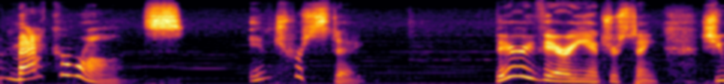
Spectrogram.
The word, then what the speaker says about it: macarons: Are they actually pronounced macarons? I thought they were macaroons. They're macarons.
